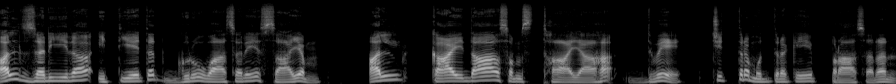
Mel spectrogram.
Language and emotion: Sanskrit, neutral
